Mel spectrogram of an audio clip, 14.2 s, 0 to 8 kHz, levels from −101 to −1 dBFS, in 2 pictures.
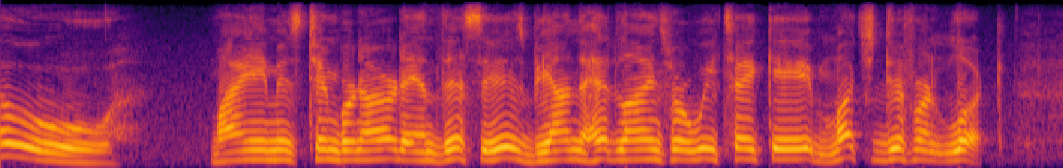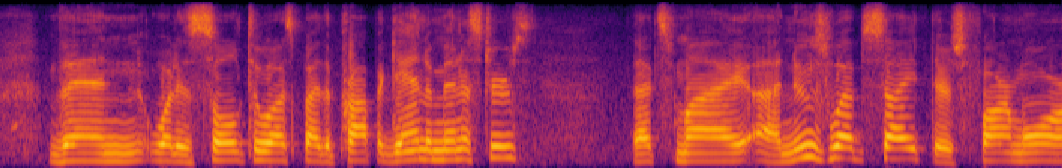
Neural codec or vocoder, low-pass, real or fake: none; 7.2 kHz; real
